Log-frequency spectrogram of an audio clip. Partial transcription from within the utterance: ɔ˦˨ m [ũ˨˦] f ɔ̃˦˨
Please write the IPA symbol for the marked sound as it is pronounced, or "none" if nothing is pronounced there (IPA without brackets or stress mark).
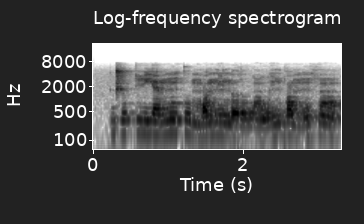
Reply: ũ˨˦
